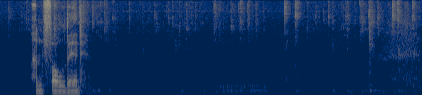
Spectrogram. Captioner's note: silence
